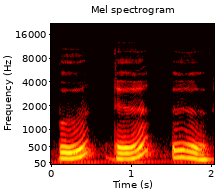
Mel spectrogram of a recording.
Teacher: 이렇게 미음, 니은, 이응 같은 소리는 소리를 낼 때 코를 손으로 한번 막고 그 다음에 무, 느, 으 하고 발음하면 손끝이 울려요. 공기가 코 밖으로 나오기 때문에 그렇습니다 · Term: 콧소리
